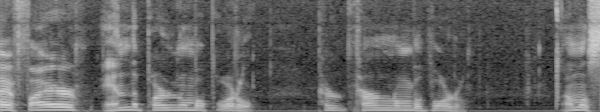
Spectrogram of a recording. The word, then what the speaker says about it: Portal: Tex calls it a portal, porthole, whatever. Anyway, it's not a porthole. It's a portal.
